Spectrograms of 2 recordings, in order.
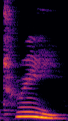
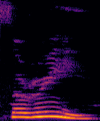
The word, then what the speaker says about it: three: Số 3, các em nhớ đọc là âm thr và ri, thri. Các em đừng đọc là tree, các em nhé.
